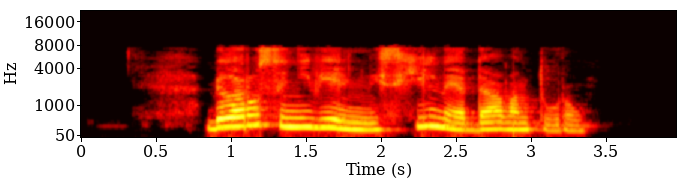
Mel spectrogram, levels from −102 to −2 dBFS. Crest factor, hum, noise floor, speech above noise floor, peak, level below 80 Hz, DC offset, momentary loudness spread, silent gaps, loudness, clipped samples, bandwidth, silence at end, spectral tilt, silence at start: 18 dB; none; -67 dBFS; 40 dB; -10 dBFS; -70 dBFS; under 0.1%; 19 LU; none; -27 LUFS; under 0.1%; 8 kHz; 0.6 s; -5.5 dB/octave; 0.85 s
